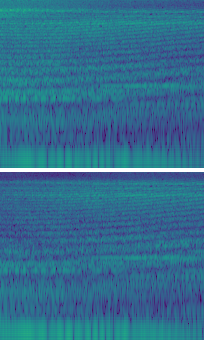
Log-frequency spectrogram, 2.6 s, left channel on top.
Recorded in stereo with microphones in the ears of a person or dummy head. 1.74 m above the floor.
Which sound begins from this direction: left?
A drone, at 0.0 s.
